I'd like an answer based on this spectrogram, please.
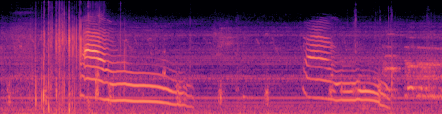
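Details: Terrified abandoned kitten during its rescue, giving two long, loud harmonic meows that start high and slide downward, the first lasting about a second and a half, the second shorter with a brief rising tail, over steady low background hum.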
